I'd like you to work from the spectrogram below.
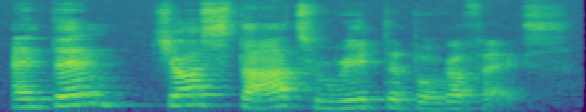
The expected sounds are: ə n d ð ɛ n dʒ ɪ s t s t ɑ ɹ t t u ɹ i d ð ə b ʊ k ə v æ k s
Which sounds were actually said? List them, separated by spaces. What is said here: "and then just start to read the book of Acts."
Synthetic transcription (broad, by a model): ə n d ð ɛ n dʒ ɪ s t s t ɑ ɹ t t u ɹ i d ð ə b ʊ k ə f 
